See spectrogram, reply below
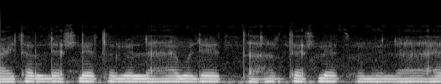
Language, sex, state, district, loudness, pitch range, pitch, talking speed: Hindi, male, Odisha, Malkangiri, -14 LUFS, 130-135 Hz, 130 Hz, 175 wpm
